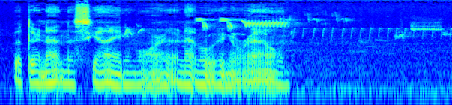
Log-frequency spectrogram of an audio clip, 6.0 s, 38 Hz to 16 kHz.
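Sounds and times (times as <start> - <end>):
low rumble: 0.0 - 4.6
birds chirping: 0.0 - 6.0
speech: 0.2 - 4.0
thin whistled bird call: 2.6 - 6.0.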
